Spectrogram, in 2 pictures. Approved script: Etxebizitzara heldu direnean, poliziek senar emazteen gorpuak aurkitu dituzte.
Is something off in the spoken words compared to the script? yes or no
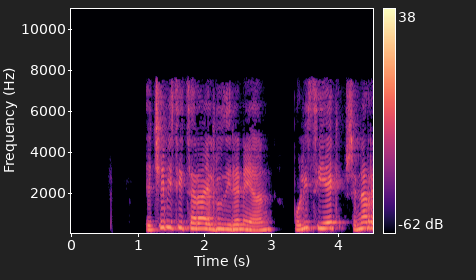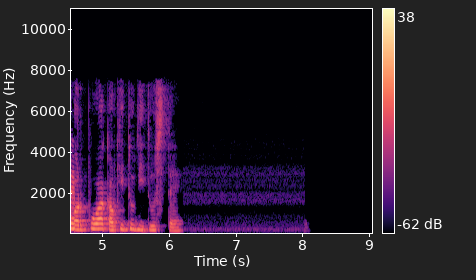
yes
